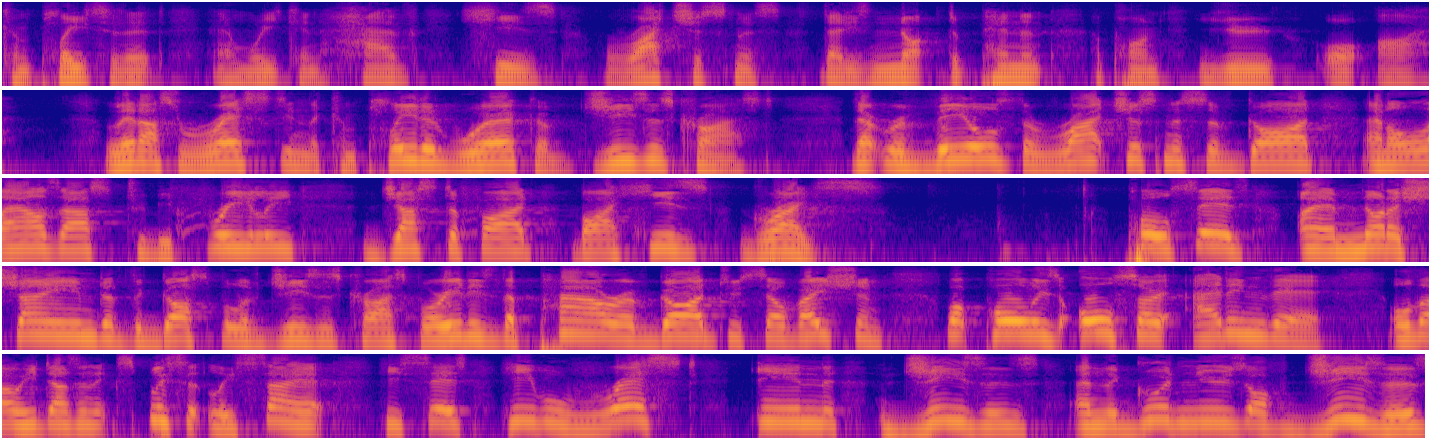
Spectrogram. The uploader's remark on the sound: It was preached at Esperance Church of Christ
